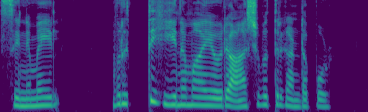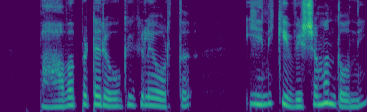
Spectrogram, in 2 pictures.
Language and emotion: Malayalam, sad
